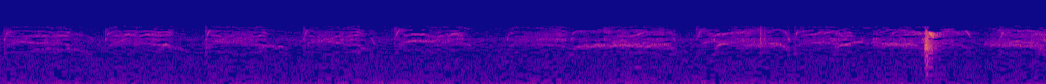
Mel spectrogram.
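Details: As the male peregrine falcon brings dinner to the nest, harsh wailing chatter repeats nearly continuously over soft hiss, with one sharp click near the end.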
